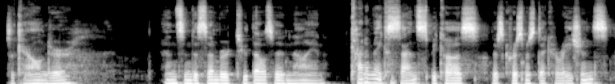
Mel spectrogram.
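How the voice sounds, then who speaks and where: Here the vlogger speaks at a measured pace, his voice lowish and level, as he narrates his walk through a derelict mansion. Recorded indoors on a camera mic, he sounds casual, easily impressed, and leans on lots of fillers.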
